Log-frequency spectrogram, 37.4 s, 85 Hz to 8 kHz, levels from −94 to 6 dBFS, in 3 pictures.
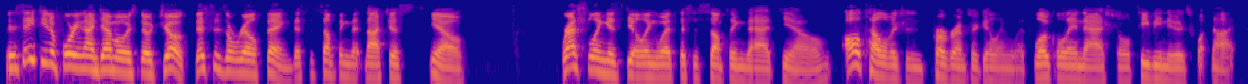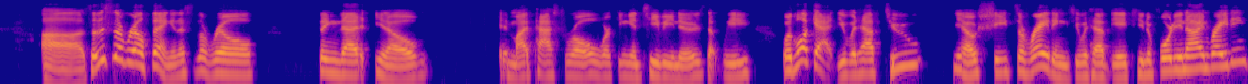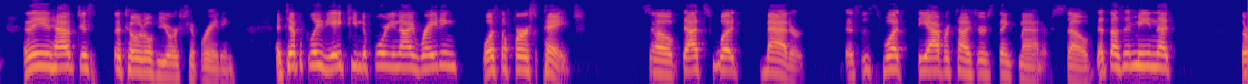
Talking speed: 210 wpm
